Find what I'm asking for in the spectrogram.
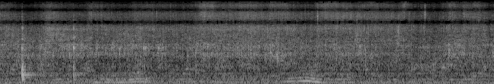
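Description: Chinese kale with oyster sauce sizzles and crackles steadily in a hot wok while being stirred, a constant frying hiss with occasional scrapes and faint voices underneath.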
